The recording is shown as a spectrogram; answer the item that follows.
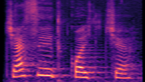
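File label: часіыд кольччӧ, Komi, female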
